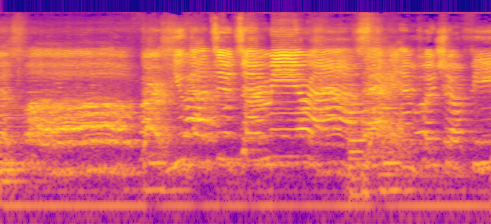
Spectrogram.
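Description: Children's choir singing a song together, the voices continuous and carrying throughout.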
